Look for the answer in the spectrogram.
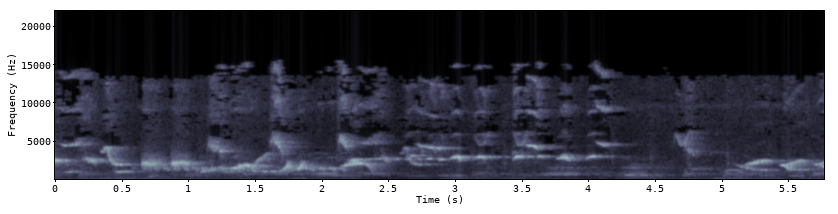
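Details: White-rumped shama pouring out rich warbled phrases, then softer scattered whistles and a closing series of rapid downswept chirps.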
